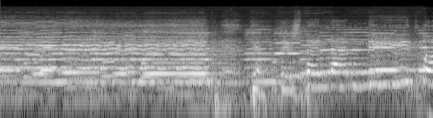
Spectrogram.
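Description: A woman singing a chanson into a microphone over instrumental accompaniment, holding a long note with vibrato, then a short pause about two and a half seconds in before the next phrase begins.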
